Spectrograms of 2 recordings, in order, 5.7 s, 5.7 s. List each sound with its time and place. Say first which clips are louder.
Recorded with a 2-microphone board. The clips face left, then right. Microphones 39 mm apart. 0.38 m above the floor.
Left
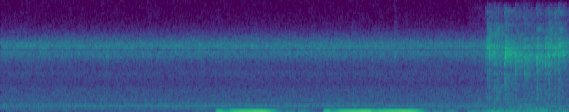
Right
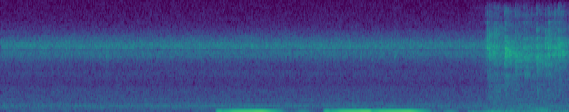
2.1 s a phone buzzing: even; 55° left (ahead or behind), 0.6 m
4.7 s typing on a keyboard: left 1 dB; 35° left (ahead or behind), 0.7 m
